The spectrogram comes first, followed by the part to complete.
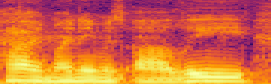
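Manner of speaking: calm, composed, very slow, polite voice. Speaker retells going door to door, imitating own calm voice. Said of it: "I was talking like so calm".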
